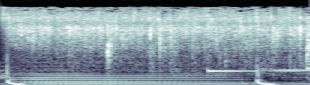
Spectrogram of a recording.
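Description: Sliced onions and green chillies hitting hot oil in a metal wok, setting off a steady sizzle as they fry. Background music with deep drum thumps plays over it.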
